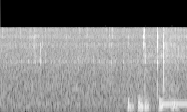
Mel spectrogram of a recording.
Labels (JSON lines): {"label": "ambient", "recorder": "HydroMoth"}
